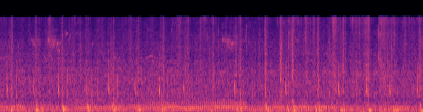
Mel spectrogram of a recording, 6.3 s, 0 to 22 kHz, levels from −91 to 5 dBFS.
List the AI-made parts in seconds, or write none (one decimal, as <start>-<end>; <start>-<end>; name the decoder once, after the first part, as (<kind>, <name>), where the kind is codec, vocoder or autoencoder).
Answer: none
